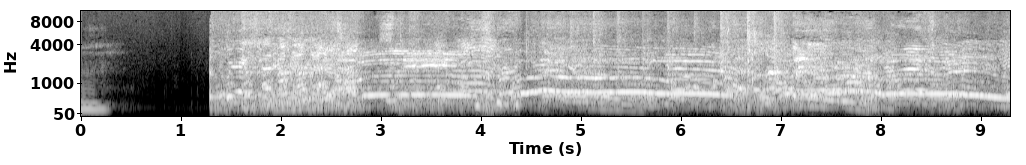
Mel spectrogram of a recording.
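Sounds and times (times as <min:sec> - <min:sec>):
laughter: 0:01.3 - 0:05.7
crowd booing at a live show: 0:01.3 - 0:09.2
people shouting: 0:02.6 - 0:09.2.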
